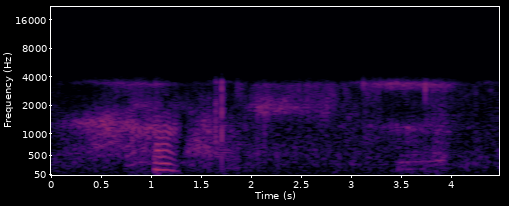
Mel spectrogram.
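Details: Sleeping bear snoring: soft, airy snoring breaths with a brief grunting snort over a steady noisy background; ordinary snoring.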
